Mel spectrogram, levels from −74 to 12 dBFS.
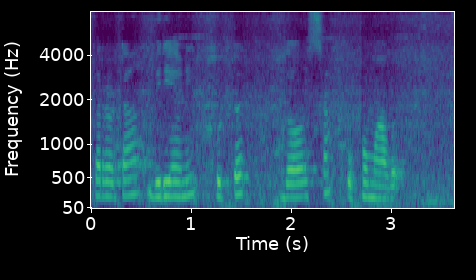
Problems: constant background noise, low volume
